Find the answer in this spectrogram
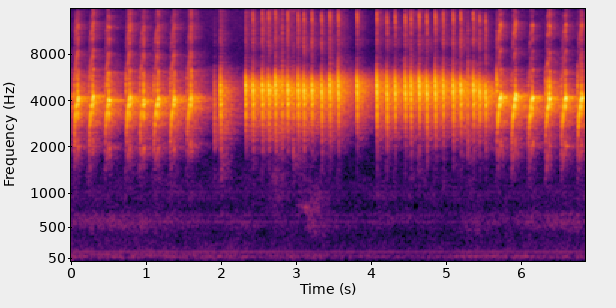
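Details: Song of a plain prinia, known locally as prenjak sawah or klik-klik, in a training recording: rapid buzzy notes running almost continuously, with dense bursts in the middle, over a steady faint hum.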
